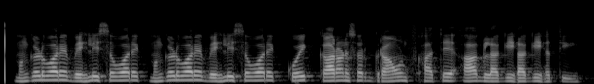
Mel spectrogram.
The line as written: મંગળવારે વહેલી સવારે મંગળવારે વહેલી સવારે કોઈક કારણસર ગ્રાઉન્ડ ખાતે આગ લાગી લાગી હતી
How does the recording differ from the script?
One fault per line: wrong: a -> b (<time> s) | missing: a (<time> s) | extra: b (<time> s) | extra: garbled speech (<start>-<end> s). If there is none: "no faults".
no faults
